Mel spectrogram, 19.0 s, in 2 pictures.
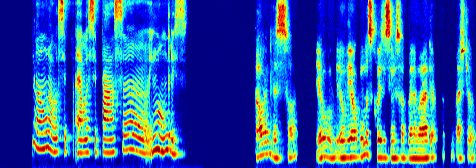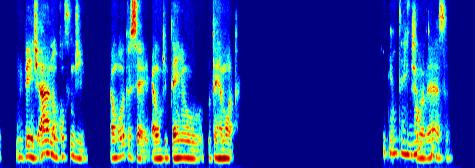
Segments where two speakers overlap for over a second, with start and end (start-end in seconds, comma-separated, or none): none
